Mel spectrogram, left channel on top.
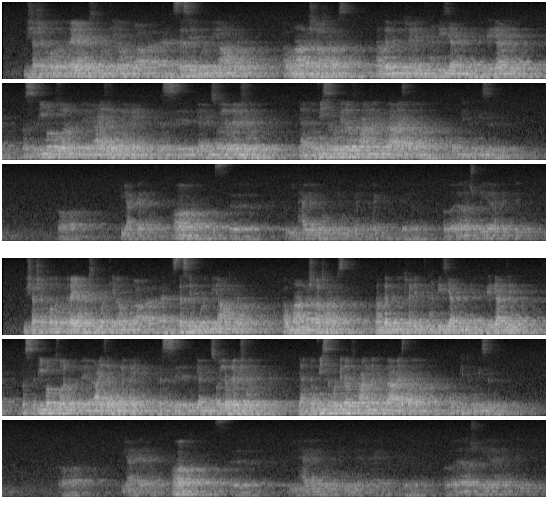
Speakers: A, on the right (about 70°); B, on the left (about 80°).
A: مش عشان خاطر اريح نفسي دلوقتي او أ- استسهل دلوقتي اقعد كده او ما ما اشتغلش على نفسي فده اللي بيخلي التحفيز يعني بي- بيرجع لي تاني بس في برضه
B: حلو
A: سؤال
B: أوي
A: اللي
B: مم.
A: عايز اقول لك عليه بس يعني سؤال لولبي شويه يعني لو في صفة
B: مم.
A: كده في عندك انت عايز تغيرها ممكن تكون ايه الصفة دي
B: آه آه. تيجي على الجرح انت <laughs>
A: اه
B: بص آه، الحاجة اللي ممكن محتاج آه، أغيرها شوية حتة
